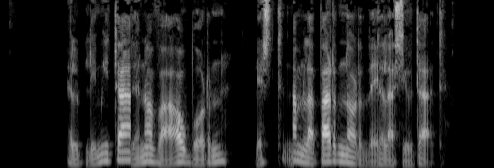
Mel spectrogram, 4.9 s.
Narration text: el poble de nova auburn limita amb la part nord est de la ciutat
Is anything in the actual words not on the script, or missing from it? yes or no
yes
